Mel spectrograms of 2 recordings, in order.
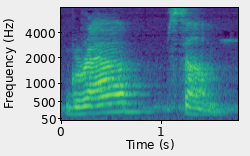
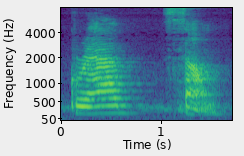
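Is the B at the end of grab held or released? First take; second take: held; held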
